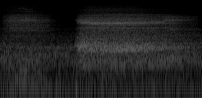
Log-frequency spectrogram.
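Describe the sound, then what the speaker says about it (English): Slow, deep breaths during a stretching movement routine: a soft airy inhale, then a louder, longer hissing exhale close to the microphone, heard alone without talk. "we'll take a couple big breaths here"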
